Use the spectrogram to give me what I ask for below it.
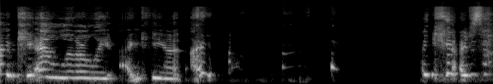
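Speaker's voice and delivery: laughing too hard to talk. Reacting to a clip, can barely breathe: laughing hard while talking. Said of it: "Sorry, I can barely breathe".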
